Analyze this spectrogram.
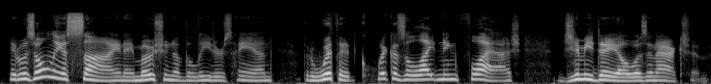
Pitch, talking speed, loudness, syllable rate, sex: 200 Hz, 195 wpm, -20 LUFS, 4.8 syllables/s, male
